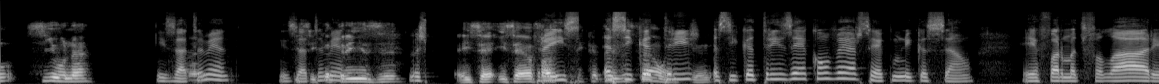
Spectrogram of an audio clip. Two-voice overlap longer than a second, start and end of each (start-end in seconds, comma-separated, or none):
5.3-7.2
